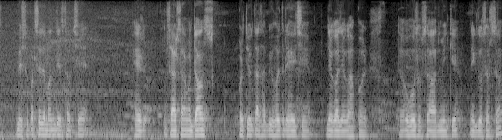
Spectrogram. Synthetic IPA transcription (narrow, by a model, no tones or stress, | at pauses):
biswəpɾəsid̪ʱmənd̪iɾsəbt͡ʃʰɛ | pʰeɾsəɦəɾsameɖãns | pɾət̪ijoɡt̪asəbiɦot̪ɾəɦɛt͡ʃʰɛ | d͡ʒəɡəɦd͡ʒəɡəɦpəɾ | t̪əoɦos̬əbsə̃ad̪mikeekd̪osəɾsə̃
